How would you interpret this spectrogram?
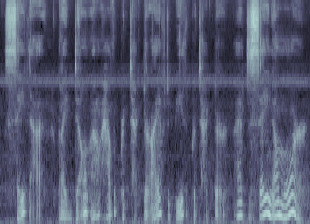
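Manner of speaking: hushed whisper. Real, not acted. Woman confiding about her angry partner in a whisper. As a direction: keep it to a secret whisper.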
